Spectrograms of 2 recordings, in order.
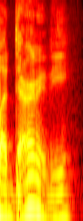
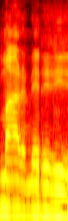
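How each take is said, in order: First: The first part sounds like the word murder. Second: The first part sounds like the word modern. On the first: This is how the word is commonly said. "you say modern, not murder" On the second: This is how the speaker used to say it. "It used to be modernity to me"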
